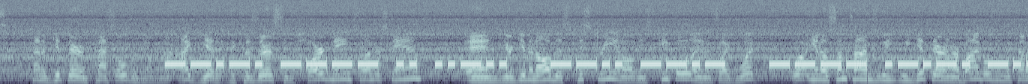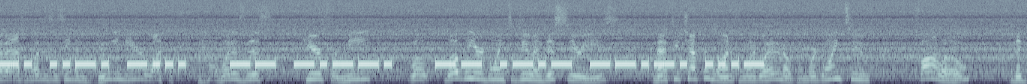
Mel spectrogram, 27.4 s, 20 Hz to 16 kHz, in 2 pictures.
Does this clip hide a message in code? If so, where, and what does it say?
Yes: Morse code (Japanese Wabun code) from 2.1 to 24.0 s, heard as a keyed tone, machine-sent, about 14 wpm, 890 Hz. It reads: シゴト フネ コンニチハ ヨル ヨロシク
